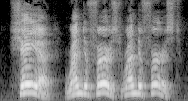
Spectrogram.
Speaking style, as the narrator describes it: Everyone started yelling

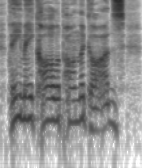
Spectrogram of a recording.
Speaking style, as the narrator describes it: shouted Lizard

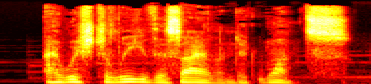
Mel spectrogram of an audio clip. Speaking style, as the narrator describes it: said Rainsford firmly

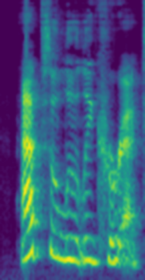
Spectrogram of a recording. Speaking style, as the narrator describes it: snapped Death

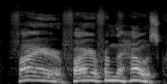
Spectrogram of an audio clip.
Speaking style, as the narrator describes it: cried the doctor

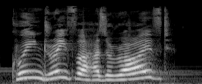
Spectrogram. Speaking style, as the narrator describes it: Benin bellowed, projecting his voice to the far reaches of the glen

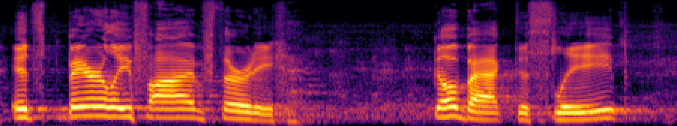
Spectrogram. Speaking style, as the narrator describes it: My father groaned

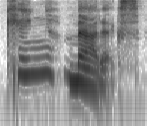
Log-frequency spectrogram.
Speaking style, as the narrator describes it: Jago began, in that cool, disdainful drawl of his

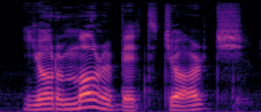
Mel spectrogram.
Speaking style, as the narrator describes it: said his friend

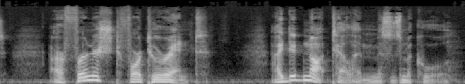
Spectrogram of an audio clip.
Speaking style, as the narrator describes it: Purdy in her furriest tones

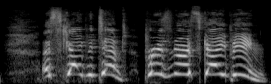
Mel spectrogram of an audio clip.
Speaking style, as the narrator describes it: guards were yelling

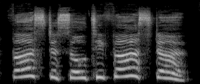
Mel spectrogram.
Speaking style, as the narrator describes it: Ben yelled

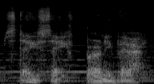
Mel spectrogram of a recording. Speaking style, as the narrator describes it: she whispered

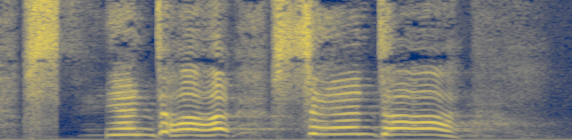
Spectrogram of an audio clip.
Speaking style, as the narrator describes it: He's so excited, and he screams out

